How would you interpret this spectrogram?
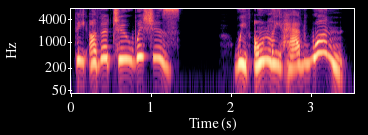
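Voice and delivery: put-on very high, loud excited old woman; hysterical eagerness. A narrator's reading. Wife explaining the two wishes left, hysterical. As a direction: press the point frantically. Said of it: "she said hysterically".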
